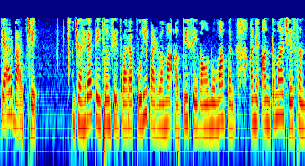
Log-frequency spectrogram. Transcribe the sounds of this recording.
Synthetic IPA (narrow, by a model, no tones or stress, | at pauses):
t̪jaɾba̰d̪̚t͡ʃʰe | d͡ʒaɦeɾat̪ed͡ʒənsid̪ʋaɾapuɾipaɽʋamã̰ʔa̰ʋt̪iseʋaonomãpəɳə̰neʔənt̪mãt͡ʃʰesən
